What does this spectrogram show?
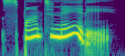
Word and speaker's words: spontaneity: It has 5 syllables. Spon, ta, ne, e, t. The main stress is on the 3rd syllable, spontaneity. Nay sounds like the word nay or say.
